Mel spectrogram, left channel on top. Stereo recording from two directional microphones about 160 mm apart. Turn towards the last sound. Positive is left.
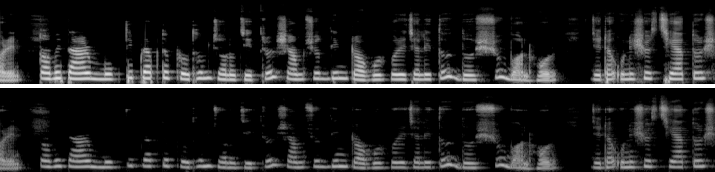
turn(degrees=30)  # may be behind; listen again after turning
